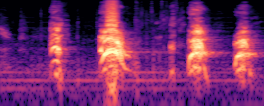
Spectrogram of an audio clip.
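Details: Mixed-breed dog barking reactively at another dog during a reactivity training session: five sharp, short barks spaced roughly half a second apart, one longer and louder than the rest, with quiet between them.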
